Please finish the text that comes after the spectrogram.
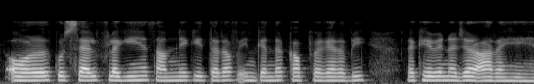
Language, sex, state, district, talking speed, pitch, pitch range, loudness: Hindi, male, Delhi, New Delhi, 215 wpm, 185 Hz, 180-190 Hz, -15 LUFS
